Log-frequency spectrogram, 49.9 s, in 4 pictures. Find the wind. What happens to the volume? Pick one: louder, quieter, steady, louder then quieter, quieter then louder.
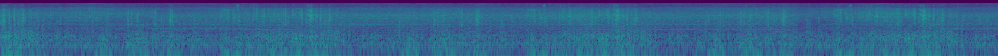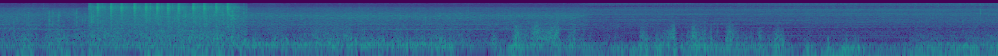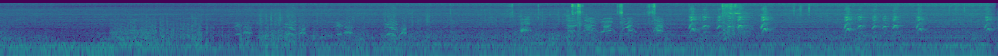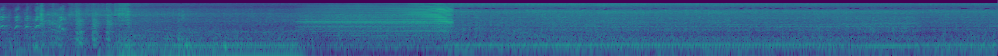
quieter.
